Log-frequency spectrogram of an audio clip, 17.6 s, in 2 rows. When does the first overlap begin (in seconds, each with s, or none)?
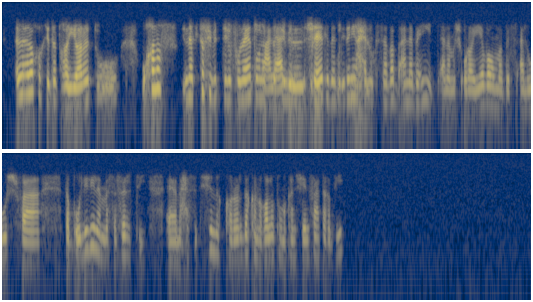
4.3 s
